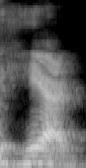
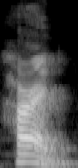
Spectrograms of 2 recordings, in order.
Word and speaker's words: heard: এটার প্রোনাউন্স আমরা অনেকেই ভুল করি, আমরা বলি হেয়ার্ড, হেয়ার মানে শোনা, আর হেয়ারের পাস্ট ফর্ম হচ্ছে, আমরা এটাকে অনেকে বলি হেয়ার্ড, আসলে এটা হেয়ার্ড না, এটা হবে হার্ড।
